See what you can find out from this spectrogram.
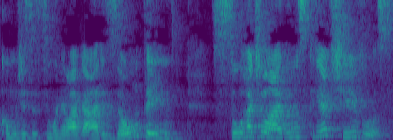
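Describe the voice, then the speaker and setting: A woman speaks at a very slow pace, her pitch fairly high with ordinary pitch variation. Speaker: artist. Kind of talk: live online interview, host.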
